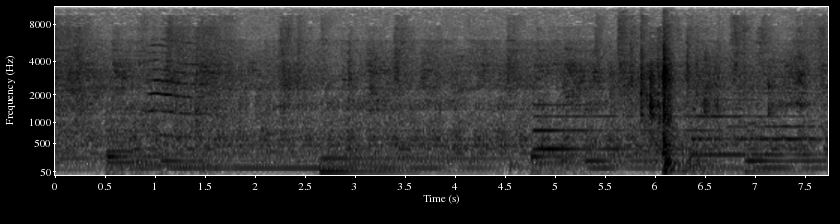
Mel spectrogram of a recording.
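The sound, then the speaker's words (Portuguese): A cat meows several times, its drawn-out cries rising and falling over a low background hum, with a sharp thump partway through. “Meu gato entrou aqui no podcast e é isso que vai acontecer agora.”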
